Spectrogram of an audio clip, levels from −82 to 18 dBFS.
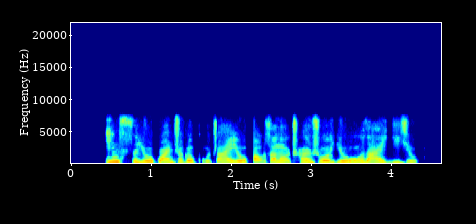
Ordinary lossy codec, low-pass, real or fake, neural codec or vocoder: Opus, 16 kbps; 7.2 kHz; real; none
